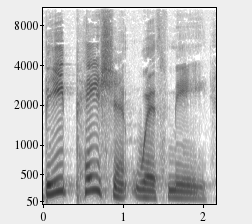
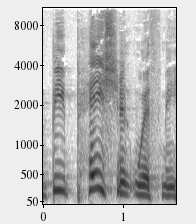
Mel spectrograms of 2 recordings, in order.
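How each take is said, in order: First: "Be patient with me" read slowly, each word set apart for the listeners to notice; slow deliberate reading. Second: A touch of pleading in the servant's voice; mild begging. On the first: Shown as a demonstration. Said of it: "I want you to notice the exact words". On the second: Retold or imitated. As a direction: plead lightly, as the servant on his knees. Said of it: "he begged".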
